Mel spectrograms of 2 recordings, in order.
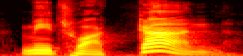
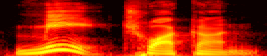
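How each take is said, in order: First: The stress is on the last syllable. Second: The stress is on the first syllable. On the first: The speaker calls it right. "That's why the accent is there at the very end" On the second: The speaker calls it wrong. "if the accent were on the I at the very beginning, it would sound like"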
